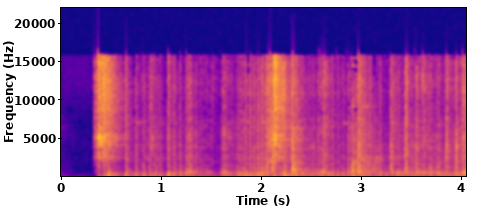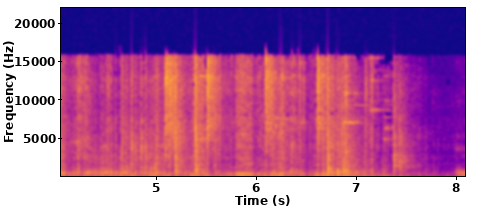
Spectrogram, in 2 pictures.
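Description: Two Beyblade Burst spinning tops launched into a plastic stadium, whirring and clashing with many sharp clicks and knocks. The clatter dies away near the end, when one top is left spinning alone.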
